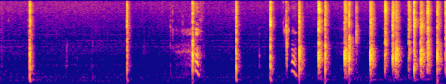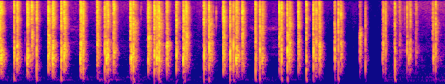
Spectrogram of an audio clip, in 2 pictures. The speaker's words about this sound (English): Oh, thank you. Well, thank you. Thank you. What a welcome. Why are we clapping? I'm not sure.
